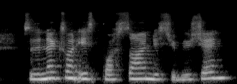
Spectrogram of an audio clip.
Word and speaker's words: Poisson: the next one is poisson distribution again a french guy that's why it's pronounced like that arises frequently in scientific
